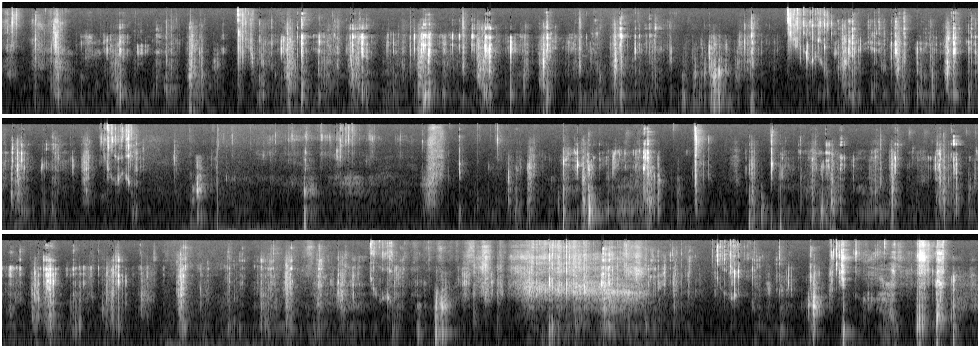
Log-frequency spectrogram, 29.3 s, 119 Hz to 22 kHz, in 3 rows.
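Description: Close-miked eating: biting into and chewing a soft black sesame cream doughnut, with many small wet mouth clicks and smacks. A short rustling scrape comes about 25 seconds in, as a spoon goes into a cup of shaved ice.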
